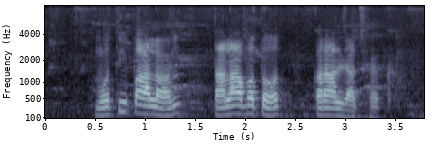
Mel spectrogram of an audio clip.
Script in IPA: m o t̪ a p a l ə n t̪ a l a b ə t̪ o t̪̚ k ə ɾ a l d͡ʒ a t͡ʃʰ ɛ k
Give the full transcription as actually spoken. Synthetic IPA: m o t̪ i p a l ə n t̪ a l a b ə t̪ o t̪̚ k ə ɾ a l d͡ʒ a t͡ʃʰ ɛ k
